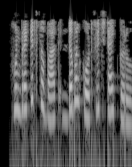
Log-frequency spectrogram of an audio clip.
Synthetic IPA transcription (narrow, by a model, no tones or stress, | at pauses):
huːɳbɾekeʈsobat̪ɖəbəlkoɾʈsʋit͡ɕʈajp̚kəɾu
